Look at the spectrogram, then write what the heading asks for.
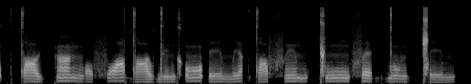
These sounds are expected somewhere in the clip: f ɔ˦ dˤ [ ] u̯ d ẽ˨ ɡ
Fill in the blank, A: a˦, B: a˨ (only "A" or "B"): B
